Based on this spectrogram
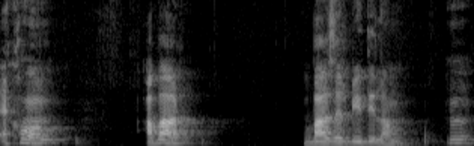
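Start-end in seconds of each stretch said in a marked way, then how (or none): none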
